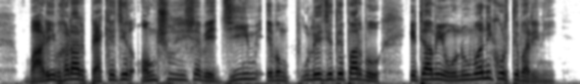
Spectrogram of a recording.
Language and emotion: Bengali, surprised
